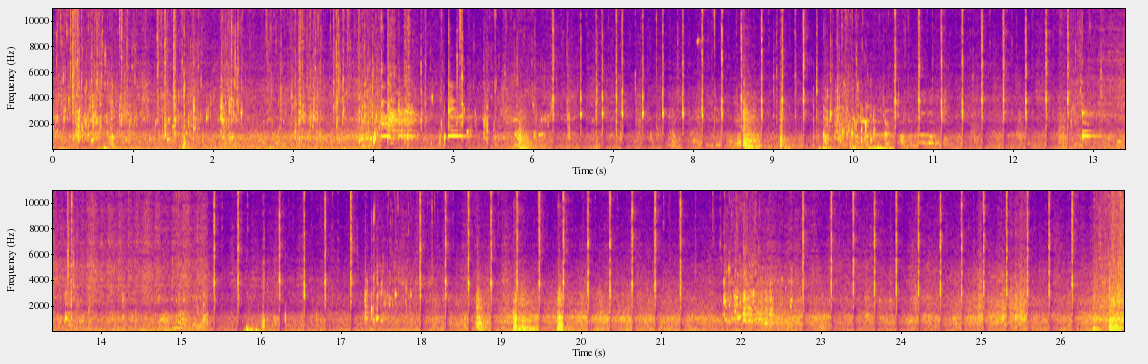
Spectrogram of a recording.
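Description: Hands sloshing long garaetteok rice-cake strands in a tub of water, then kitchen scissors snipping the strands quickly into short pieces, many sharp clicks in a row, with voices in the background.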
